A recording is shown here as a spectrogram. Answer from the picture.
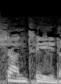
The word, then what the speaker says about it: Chantilly: The action gets underway at 9 o'clock next Wednesday night at Chantilly Bowl America. – This is a team that's very near and dear to Lisa's heart, right? – Bunch of Lisa's friends. – Ah. It's pronounced Chantilly.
